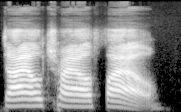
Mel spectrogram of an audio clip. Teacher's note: think of where the l is pronounced your tongue is right up the front of your mouth right up behind your teeth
